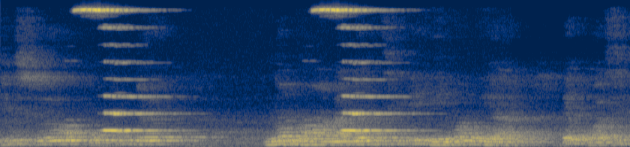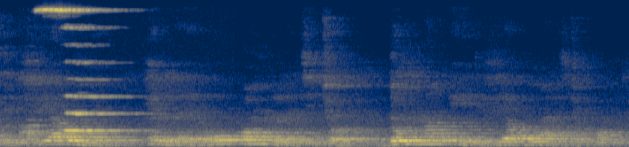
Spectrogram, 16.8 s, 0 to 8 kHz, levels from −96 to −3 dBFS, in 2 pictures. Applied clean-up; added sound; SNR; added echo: none; Squeak; -4 dB; reverberation time 2.2 s.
